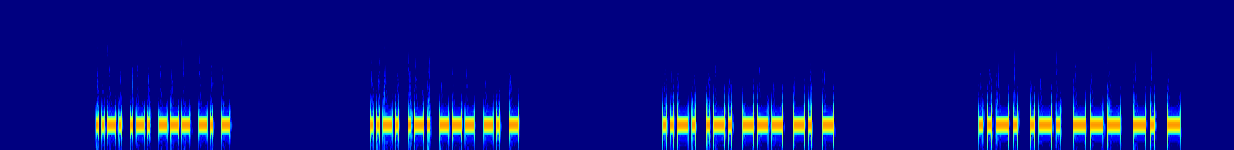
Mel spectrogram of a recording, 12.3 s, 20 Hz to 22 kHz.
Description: Morse code, heard as a keyed tone, about 34 wpm, 700 Hz. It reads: FRONT FRONT FRONT FRONT
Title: Speed-Racing Top 500 Words 28wpm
